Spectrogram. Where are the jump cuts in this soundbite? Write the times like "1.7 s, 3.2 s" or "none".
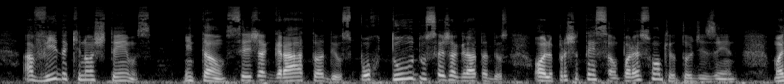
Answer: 6.6 s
